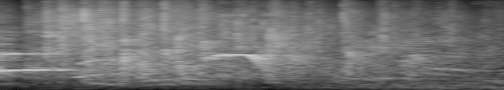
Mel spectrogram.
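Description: Classroom clapping after a student presentation, a steady broadband patter from a group of hands mixed with voices and chatter.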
